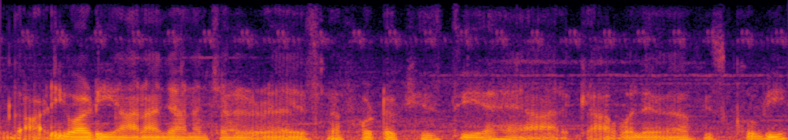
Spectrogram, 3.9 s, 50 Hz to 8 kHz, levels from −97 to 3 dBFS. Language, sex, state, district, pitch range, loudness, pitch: Hindi, male, Chhattisgarh, Jashpur, 110-120 Hz, -20 LUFS, 115 Hz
